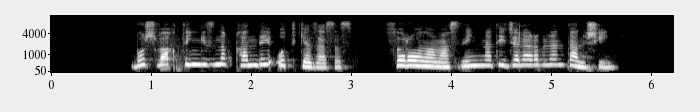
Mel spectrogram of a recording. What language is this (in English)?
Uzbek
